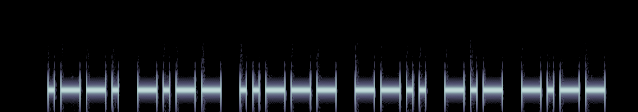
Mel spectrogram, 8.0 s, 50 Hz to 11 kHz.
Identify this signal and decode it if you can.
Morse code, heard as a keyed tone, about 16 wpm, 700 Hz. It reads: PY2ZKY
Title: DXCC-100 Call Signs - 6 Characters - Repeated 3x - 15wpm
